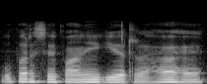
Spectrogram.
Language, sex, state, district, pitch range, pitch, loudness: Hindi, male, Jharkhand, Ranchi, 105-120 Hz, 110 Hz, -15 LUFS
